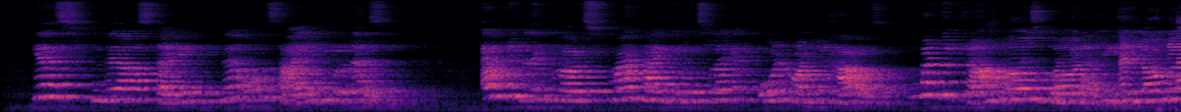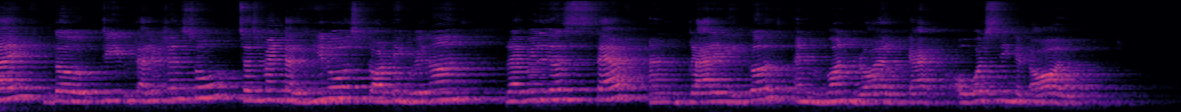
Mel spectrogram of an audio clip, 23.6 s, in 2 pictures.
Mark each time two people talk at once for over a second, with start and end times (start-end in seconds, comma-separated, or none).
10.0-11.3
